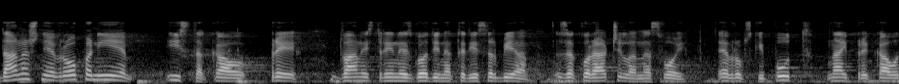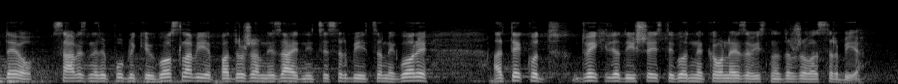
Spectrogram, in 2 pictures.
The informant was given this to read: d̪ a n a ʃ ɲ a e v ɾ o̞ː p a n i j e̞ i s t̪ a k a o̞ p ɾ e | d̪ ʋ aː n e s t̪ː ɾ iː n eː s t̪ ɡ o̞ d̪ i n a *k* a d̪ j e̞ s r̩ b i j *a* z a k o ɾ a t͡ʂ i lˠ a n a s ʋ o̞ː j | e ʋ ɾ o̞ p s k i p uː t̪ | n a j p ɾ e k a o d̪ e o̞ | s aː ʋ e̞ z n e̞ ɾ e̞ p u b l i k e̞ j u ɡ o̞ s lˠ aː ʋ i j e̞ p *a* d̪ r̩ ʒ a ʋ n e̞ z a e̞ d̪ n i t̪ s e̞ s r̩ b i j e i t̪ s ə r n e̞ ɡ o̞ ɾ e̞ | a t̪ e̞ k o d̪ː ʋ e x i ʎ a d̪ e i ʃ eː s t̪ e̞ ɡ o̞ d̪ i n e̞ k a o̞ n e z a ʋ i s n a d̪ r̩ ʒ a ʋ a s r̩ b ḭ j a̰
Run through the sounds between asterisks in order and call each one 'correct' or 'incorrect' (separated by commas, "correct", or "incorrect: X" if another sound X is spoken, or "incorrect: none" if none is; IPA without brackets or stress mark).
correct, correct, correct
